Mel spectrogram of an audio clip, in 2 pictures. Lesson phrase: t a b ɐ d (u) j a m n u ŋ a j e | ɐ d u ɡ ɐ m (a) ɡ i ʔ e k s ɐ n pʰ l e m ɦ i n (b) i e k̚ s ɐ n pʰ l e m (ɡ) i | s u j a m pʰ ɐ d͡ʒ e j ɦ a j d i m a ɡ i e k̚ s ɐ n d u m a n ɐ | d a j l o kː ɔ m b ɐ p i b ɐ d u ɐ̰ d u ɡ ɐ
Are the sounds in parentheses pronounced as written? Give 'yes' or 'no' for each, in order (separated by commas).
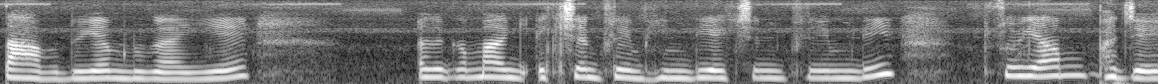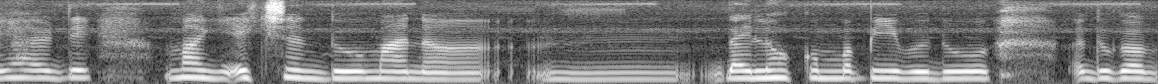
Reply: yes, yes, no, no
